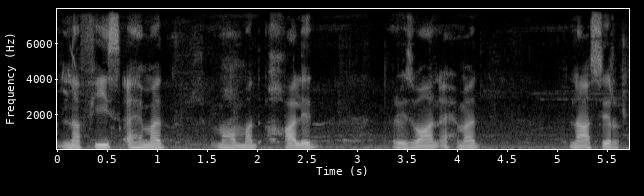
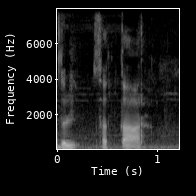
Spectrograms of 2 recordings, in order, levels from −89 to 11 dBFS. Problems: none marked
